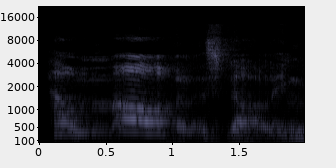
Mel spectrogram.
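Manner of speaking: high, loud gush on marvelous; hammed-up society lady cooing darling; gushing society hostess. A narrator's reading. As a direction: swoon it like a grand hostess. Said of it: "Missus D says".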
